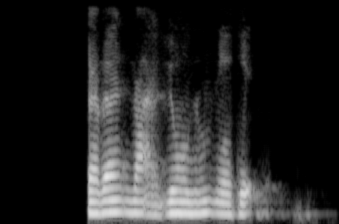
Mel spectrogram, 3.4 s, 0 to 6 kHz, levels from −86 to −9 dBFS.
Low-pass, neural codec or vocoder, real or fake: 5.4 kHz; codec, 16 kHz, 1 kbps, FreqCodec, larger model; fake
